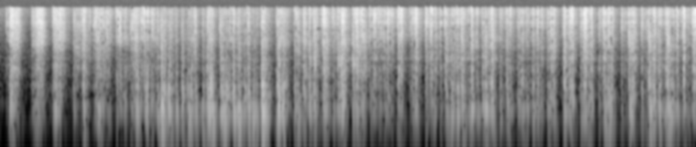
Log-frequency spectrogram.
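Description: Long nails rapidly tap and scratch the glossy paper dust jacket of a hardcover copy of "Holly" lying flat and solid. The result is a dense stream of dry, crisp clicks and rough scratching with a bright papery hiss and a slight woody body around the low mids.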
